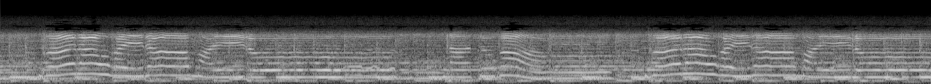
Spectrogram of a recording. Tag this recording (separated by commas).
Music, Radio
